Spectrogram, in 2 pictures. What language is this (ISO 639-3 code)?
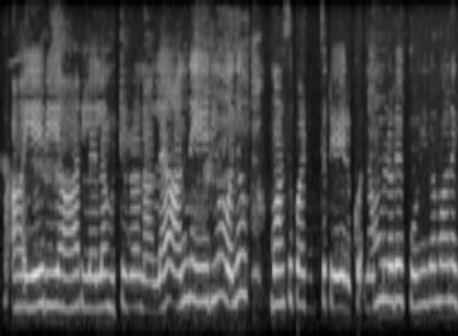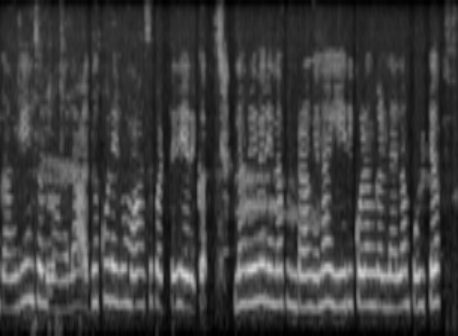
tam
